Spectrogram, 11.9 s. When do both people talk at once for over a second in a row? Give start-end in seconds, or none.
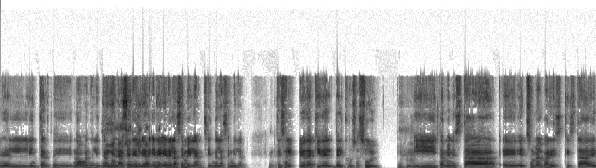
2.0-3.6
